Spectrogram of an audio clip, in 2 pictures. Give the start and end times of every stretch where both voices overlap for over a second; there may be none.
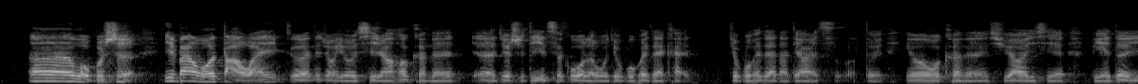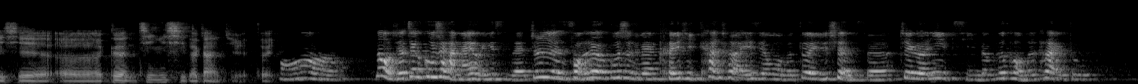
none

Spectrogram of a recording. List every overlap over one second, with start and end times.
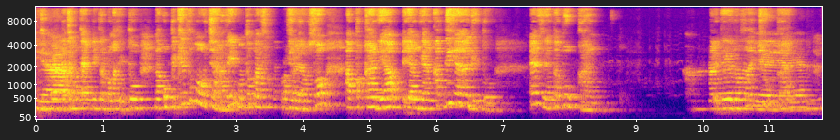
10.1-11.3

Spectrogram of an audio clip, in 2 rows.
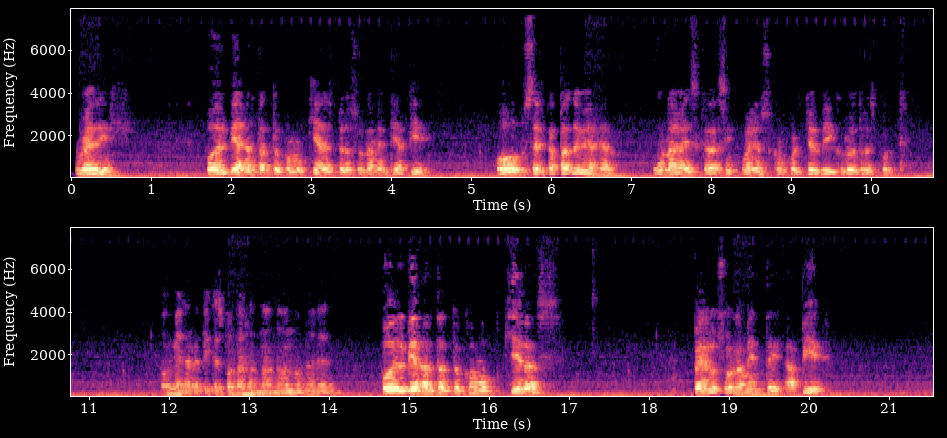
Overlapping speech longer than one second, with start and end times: none

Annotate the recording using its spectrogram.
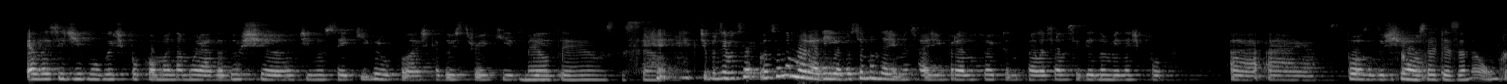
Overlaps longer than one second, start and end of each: none

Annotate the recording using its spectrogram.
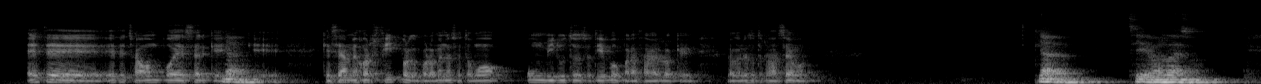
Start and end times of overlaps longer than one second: none

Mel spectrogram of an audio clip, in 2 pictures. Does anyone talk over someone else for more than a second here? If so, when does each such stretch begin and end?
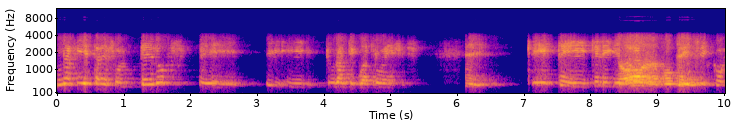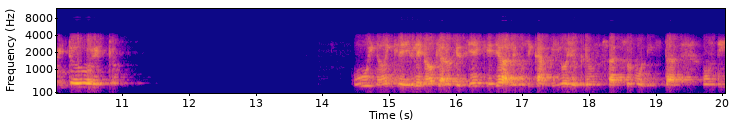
8.3-9.6

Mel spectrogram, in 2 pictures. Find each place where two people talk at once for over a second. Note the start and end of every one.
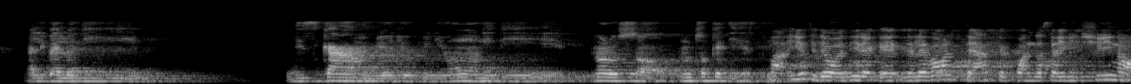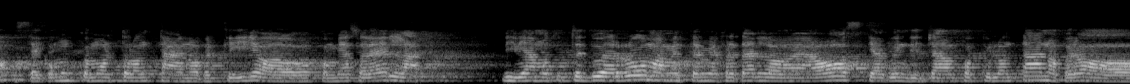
none

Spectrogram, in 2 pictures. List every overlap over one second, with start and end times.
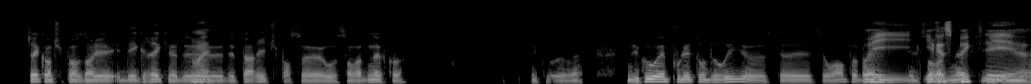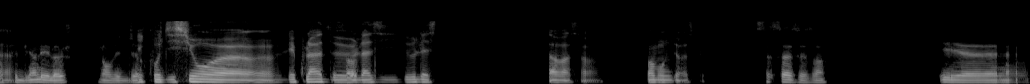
8.6-10.3

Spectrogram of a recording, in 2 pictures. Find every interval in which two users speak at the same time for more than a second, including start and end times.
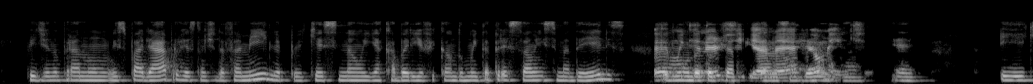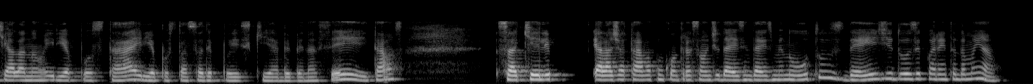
6.6-8.6

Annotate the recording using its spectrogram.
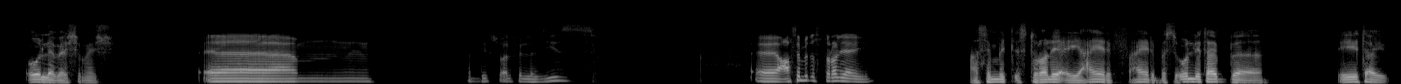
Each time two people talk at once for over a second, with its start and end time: none

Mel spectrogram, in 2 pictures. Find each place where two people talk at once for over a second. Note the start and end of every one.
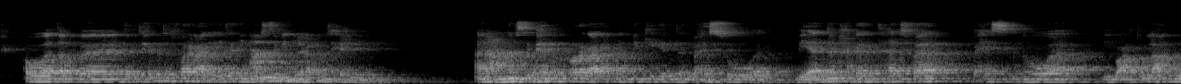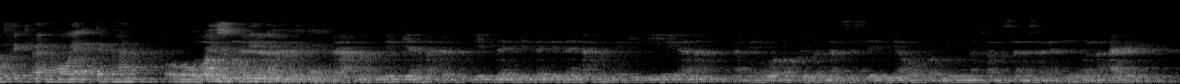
13.7-15.1

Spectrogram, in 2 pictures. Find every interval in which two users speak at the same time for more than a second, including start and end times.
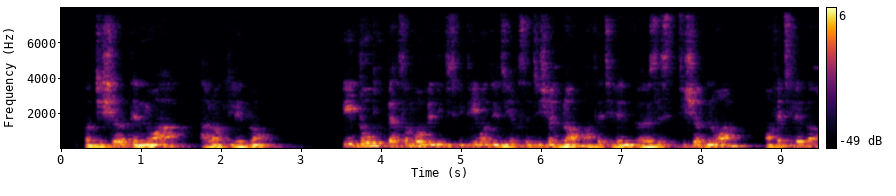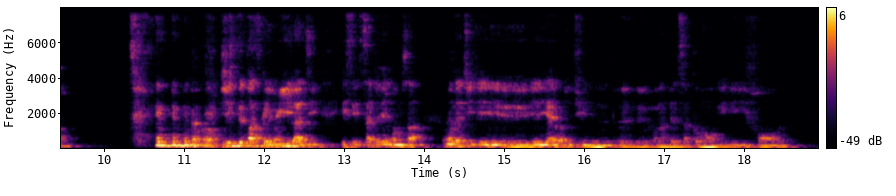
none

